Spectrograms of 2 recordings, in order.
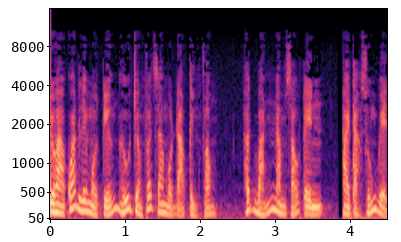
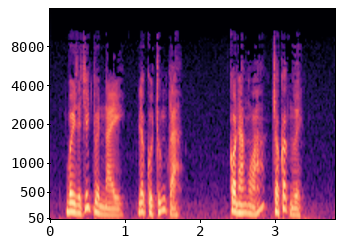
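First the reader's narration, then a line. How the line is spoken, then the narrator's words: Shouting. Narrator (Vietnamese): Nàng quát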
